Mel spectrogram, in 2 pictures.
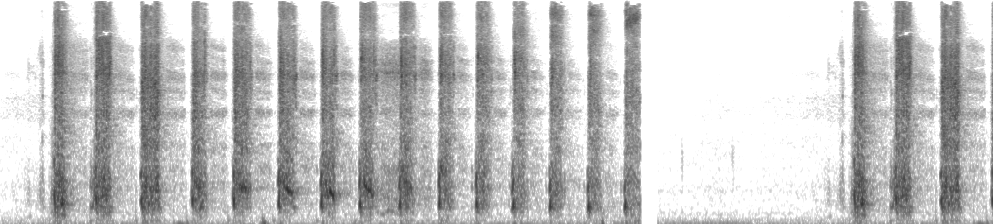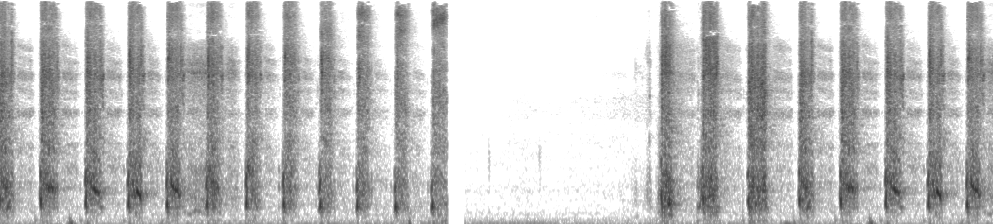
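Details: Cat sneezing in rapid bursts, about a dozen sharp sneezes per run with brief quiet gaps; repeated sneezing with nasal discharge (snot).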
